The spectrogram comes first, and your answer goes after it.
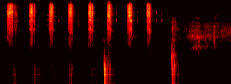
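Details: Old Bonney ratchet after a brake-cleaner bath: about eight crisp, evenly spaced clicks, roughly two per second, then a soft scrape; little crud came out and the teeth are in fair shape, so the pawl action is clean and healthy.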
